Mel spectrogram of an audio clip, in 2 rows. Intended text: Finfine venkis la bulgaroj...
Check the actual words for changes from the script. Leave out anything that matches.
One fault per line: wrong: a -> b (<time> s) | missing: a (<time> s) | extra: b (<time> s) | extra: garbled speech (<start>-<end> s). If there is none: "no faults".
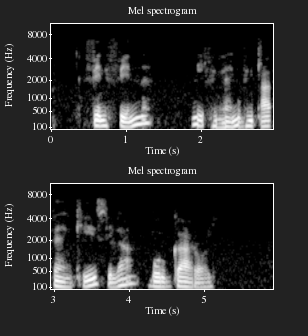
extra: garbled speech (1.9-2.9 s)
